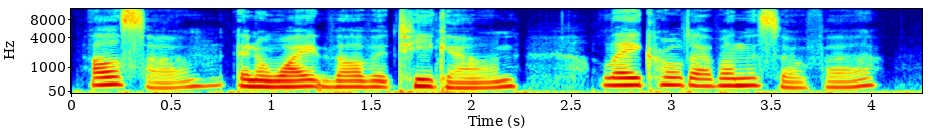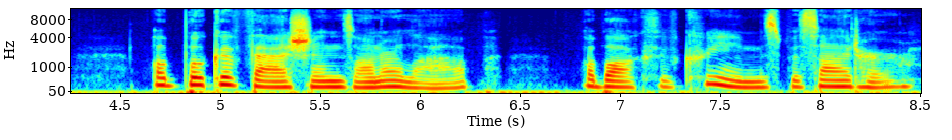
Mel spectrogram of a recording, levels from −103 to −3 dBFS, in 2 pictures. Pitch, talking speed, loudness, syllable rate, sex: 195 Hz, 175 wpm, -18 LUFS, 5.2 syllables/s, female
